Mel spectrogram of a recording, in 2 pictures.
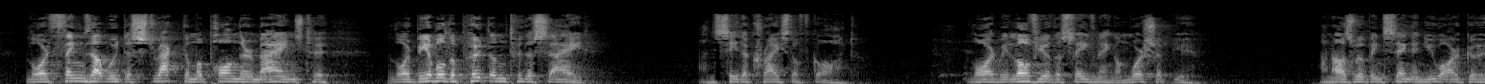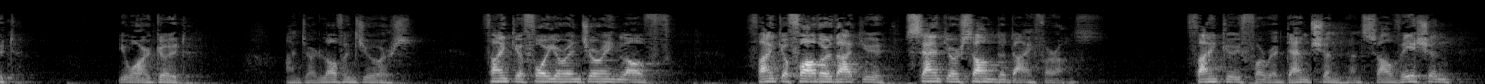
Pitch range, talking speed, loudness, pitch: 100-125 Hz, 145 wpm, -22 LUFS, 115 Hz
